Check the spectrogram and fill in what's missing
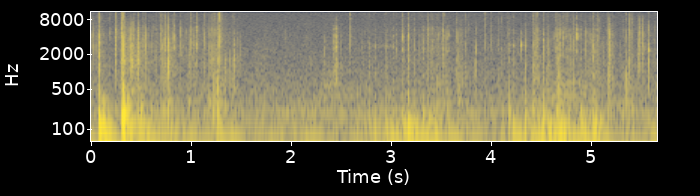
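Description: A solid orange soap bar with remnants of a green coating is held in the hand and shaved and scraped with a utility knife blade. Dry, crackling, crinkly scrapes and short sharp cracks peak early, then give way to a steadier run of quieter rasping strokes that swell again toward the end, with most of the energy in the low range.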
